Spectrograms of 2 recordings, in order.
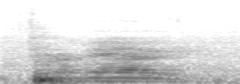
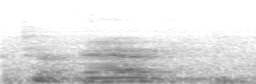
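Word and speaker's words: Trevilian: Trevelyan. Trevelyan. The L's, the second L being pronounced like Hispanic, like a Y.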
